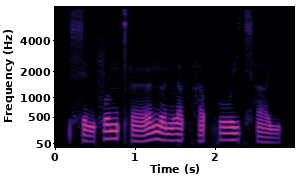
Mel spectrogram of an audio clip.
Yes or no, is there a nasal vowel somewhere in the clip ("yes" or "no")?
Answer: no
